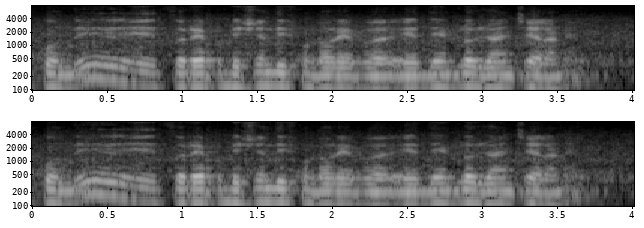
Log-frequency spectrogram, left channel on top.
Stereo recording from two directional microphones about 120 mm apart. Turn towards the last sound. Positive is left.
turn(degrees=-15)  # may be behind; listen again after turning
